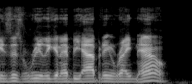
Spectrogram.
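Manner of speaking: normal talking voice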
